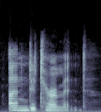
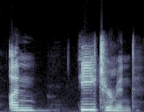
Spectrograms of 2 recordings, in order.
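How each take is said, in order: First: The stress falls on the usual syllable. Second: The stress falls on an unexpected syllable. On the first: The speaker calls it right. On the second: The speaker calls it wrong.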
